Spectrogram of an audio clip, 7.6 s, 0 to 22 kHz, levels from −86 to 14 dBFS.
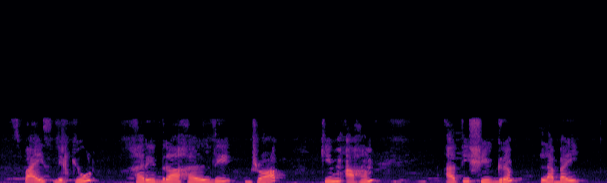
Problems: constant background noise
